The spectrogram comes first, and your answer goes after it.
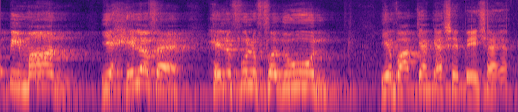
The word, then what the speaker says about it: حلف الفضول: حلف الفضول. حلف الفضول. یہاں پہ بھی اعراب اور تلفظ کی غلطی ہے ہمارے اردو زبان میں سارے حلف الفضول.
